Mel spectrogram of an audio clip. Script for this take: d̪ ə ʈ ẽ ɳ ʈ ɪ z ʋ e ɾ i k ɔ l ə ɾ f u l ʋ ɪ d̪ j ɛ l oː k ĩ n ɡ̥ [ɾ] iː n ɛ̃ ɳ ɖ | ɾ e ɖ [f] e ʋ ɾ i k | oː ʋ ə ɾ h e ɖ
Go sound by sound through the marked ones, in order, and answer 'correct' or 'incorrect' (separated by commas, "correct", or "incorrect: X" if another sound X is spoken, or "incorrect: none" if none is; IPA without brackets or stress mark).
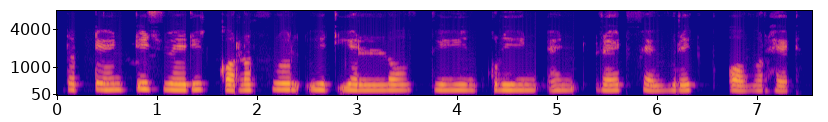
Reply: correct, correct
